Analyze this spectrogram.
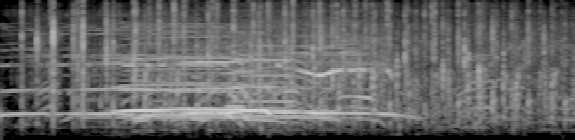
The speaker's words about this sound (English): Cue in the applause.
